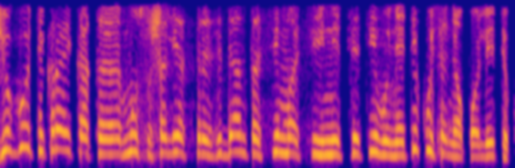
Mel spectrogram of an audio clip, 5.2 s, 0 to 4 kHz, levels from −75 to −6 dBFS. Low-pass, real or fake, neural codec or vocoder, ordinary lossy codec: 3.6 kHz; real; none; AAC, 24 kbps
